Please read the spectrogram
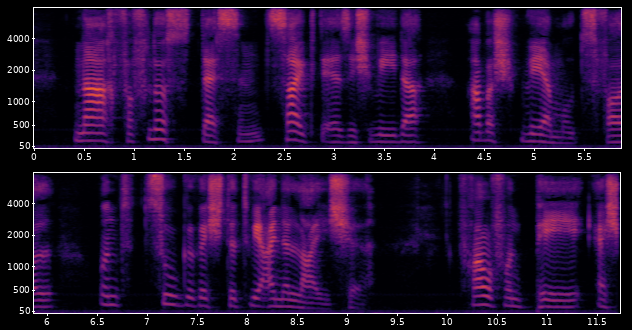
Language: German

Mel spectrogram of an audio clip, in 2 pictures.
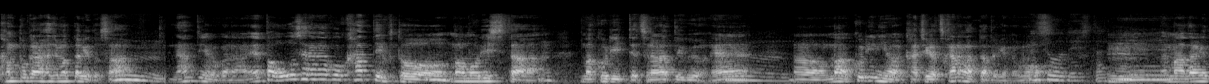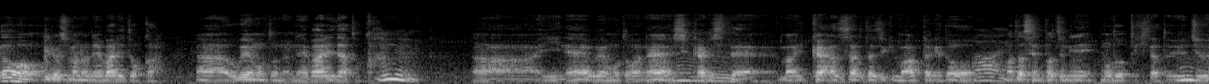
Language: Japanese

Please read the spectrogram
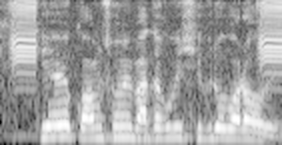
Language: Bangla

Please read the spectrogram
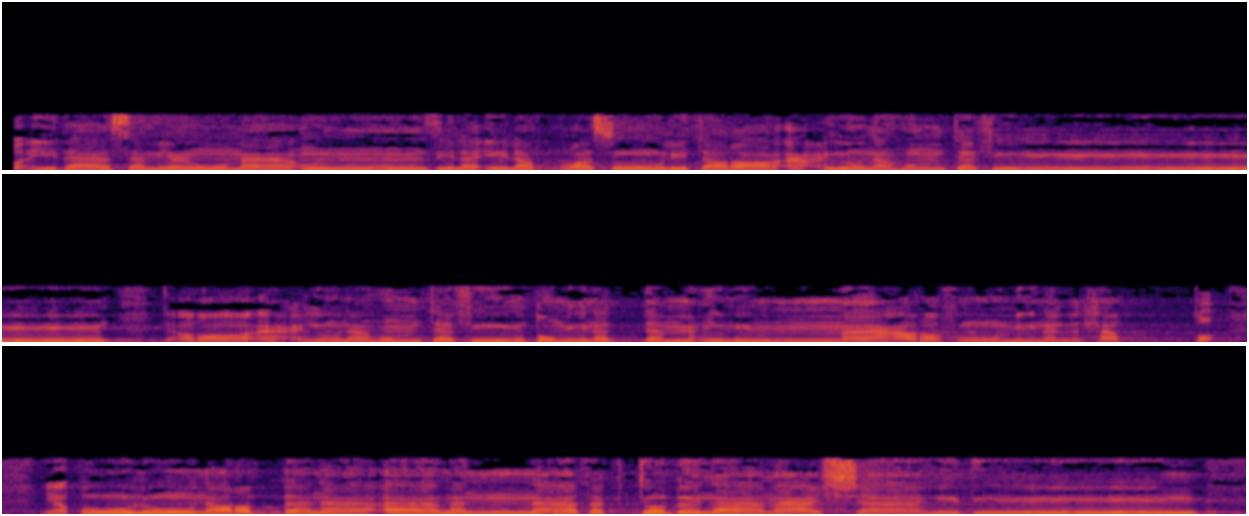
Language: Arabic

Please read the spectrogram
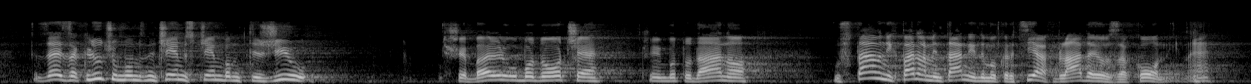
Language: Slovenian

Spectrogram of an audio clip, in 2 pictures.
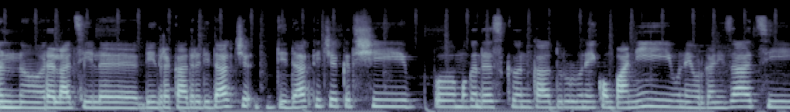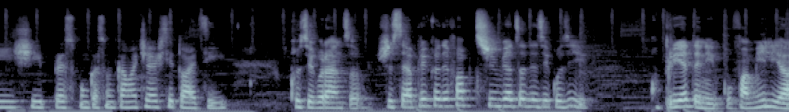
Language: Romanian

